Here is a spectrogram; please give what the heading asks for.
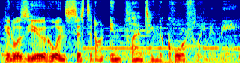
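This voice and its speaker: A man's voice: lowish voice, moderate pace, lightly acted. A man voicing an aloof, arrogant scholar in a game cutscene, cool and curt. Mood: cool, composed. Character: aloof, arrogant male scholar sharing his body with a titan. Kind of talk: scripted game cutscene dialogue. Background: music.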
